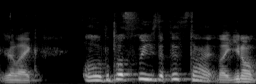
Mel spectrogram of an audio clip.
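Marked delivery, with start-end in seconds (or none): 0.8-2.2 much higher, airy mock voice of a naive private; mock clueless private. Young private imitated in a much higher mock voice. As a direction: play the oblivious young soldier, light and silly.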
